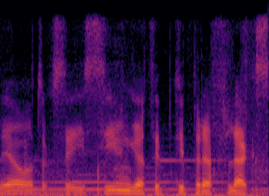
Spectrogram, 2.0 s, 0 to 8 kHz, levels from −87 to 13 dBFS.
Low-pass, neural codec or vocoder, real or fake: 7.2 kHz; autoencoder, 48 kHz, 128 numbers a frame, DAC-VAE, trained on Japanese speech; fake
